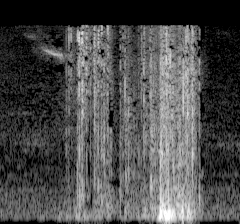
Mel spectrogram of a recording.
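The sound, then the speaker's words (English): Crinkly plastic snack bag rustling for about a second and a half, a dense burst of crackling and scrunching with a louder crunch near the end, then quiet. “A plastic bag of the ears. This is what it sounds like.”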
